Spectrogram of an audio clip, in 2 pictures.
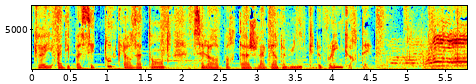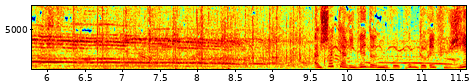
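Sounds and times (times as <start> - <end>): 
speech: 0.1 - 5.0, 9.6 - 11.5
Munich residents cheering and applauding arriving refugees at Munich train station: 4.6 - 11.5.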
